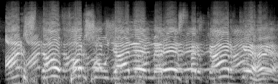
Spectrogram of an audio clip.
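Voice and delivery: loud, lifted naat line; verse recitation. Acted. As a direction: declaim it over the crowd.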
